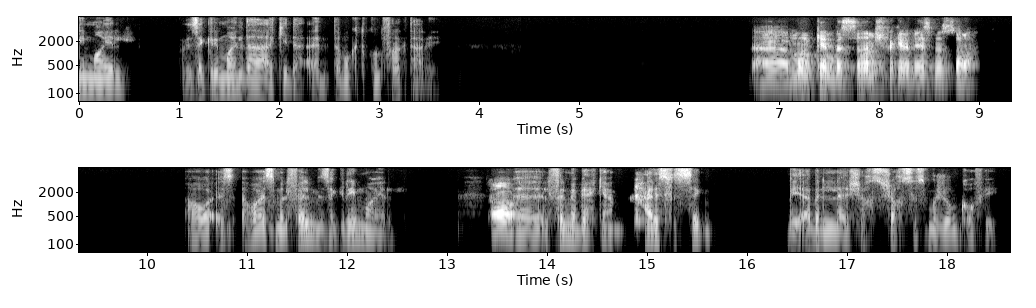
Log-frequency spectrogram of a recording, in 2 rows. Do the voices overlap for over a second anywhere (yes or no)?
no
